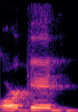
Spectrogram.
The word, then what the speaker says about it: Orchad: We're called Orchid, but it's spelled with an A, Orchad.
